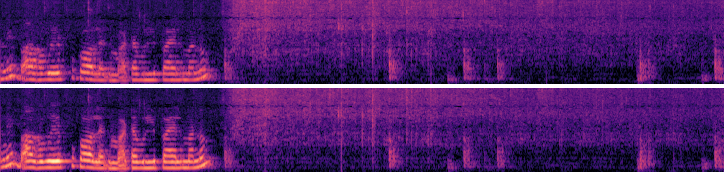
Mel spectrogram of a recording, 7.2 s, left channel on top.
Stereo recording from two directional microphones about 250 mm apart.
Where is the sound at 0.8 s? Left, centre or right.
Right.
